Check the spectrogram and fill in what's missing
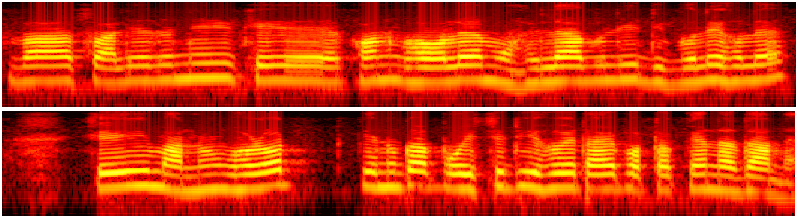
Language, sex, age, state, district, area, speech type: Assamese, female, 45-60, Assam, Majuli, urban, spontaneous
